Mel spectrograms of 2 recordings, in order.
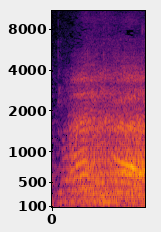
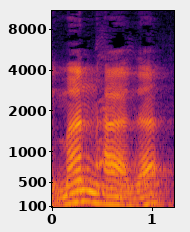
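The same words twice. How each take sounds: First: Said in the usual way. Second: Slow, drawn-out model reading of "Man hadza"; teacher says "Man hadza" slowly, each word clear, for the class to repeat; slow model phrase. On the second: Shown as a demonstration. Teacher models "Man hadza" slowly for students to repeat. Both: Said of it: "Coba diikuti".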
